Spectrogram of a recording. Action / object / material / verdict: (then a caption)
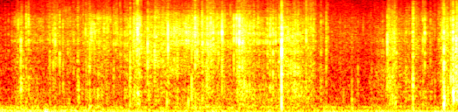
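scrape / artificial rose bouquet with fabric petals and plastic leaves / fabric, plastic / none. Fingertips and nails rub, crinkle and scratch the fabric petals and plastic leaves of a pink artificial rose bouquet with plastic stems. The result is a quiet, continuous, bright rustling and crinkling, scattered with sharp, short scratchy ticks.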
